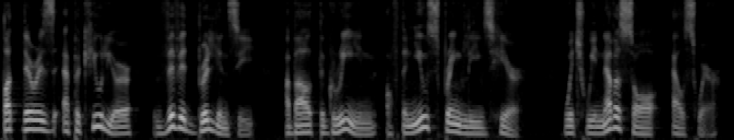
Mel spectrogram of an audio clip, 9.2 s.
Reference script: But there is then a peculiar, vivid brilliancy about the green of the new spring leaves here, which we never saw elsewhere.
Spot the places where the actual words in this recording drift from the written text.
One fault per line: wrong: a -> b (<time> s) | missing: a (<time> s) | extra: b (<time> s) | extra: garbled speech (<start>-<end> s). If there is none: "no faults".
missing: then (0.7 s)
